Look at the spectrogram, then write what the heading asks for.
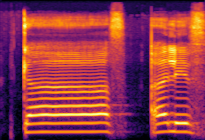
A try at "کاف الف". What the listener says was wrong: کاف کو کھینچے, کاف الف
